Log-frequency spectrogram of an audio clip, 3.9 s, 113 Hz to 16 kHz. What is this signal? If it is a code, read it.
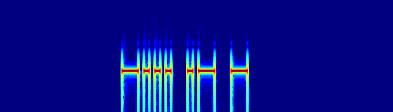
Morse code, heard as a keyed tone, about 22 wpm, 700 Hz. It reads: BAT
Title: Top 1251-1500 Words 22wpm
